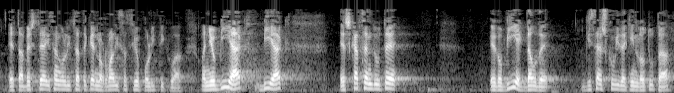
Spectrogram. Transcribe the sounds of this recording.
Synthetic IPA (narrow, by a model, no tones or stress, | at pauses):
e̞t̪aβe̞st̪e̞aisaŋɡo̞lit͡sat̪e̞ke̞no̞ɾmalisasio̞po̞lit̪iko̞abaɲo̞biakbiak | eskat͡se̞nd̪ut̪e̞ | ðo̞bie̞k̚d̪awð̞e̞ | ɡisae̞skuβ̞ið̞e̞kinlo̞t̪ut̪a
